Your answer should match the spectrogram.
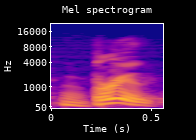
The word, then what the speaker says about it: BRUT: on the list is pronounced brute just like the champagne stands for brass utility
